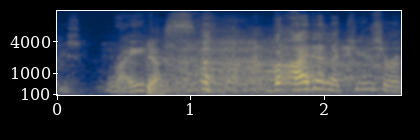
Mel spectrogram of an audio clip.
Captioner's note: laughter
